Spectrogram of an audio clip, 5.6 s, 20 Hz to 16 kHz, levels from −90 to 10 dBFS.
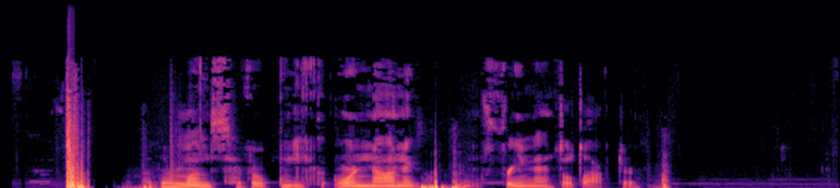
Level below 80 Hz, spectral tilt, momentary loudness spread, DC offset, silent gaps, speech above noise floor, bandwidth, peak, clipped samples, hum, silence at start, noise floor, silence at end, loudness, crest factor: -34 dBFS; -6 dB/octave; 17 LU; under 0.1%; none; 43 dB; 11.5 kHz; 0 dBFS; under 0.1%; none; 0.45 s; -62 dBFS; 1.15 s; -18 LUFS; 18 dB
